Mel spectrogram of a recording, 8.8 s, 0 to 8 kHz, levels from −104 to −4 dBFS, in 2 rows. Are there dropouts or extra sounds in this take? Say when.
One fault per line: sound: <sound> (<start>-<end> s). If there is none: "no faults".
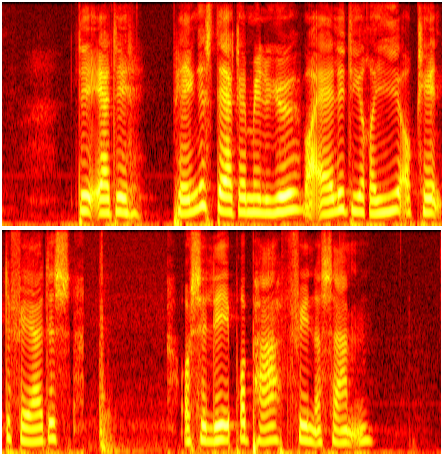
sound: thud (5.4-5.9 s)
